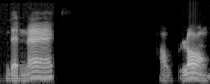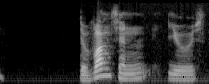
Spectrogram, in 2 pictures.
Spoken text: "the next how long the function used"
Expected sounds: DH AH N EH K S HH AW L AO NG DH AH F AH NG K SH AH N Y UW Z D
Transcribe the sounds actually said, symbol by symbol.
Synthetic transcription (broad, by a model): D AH N EH K S HH AW L AO NG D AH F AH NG SH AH N Y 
